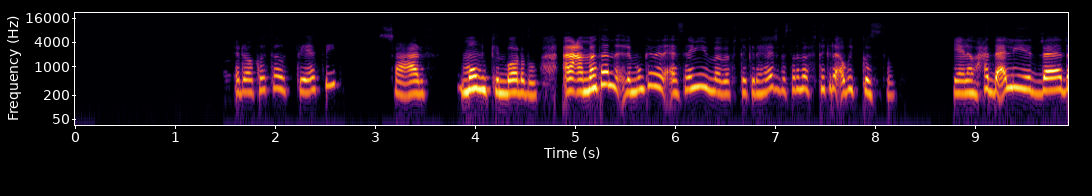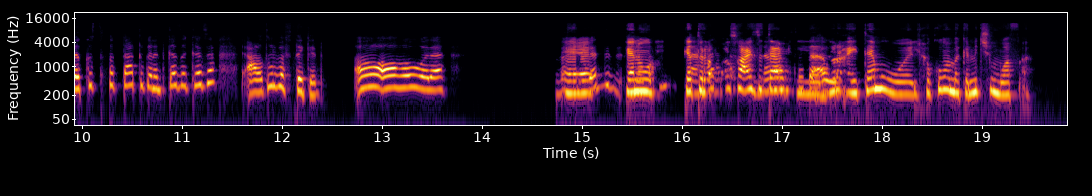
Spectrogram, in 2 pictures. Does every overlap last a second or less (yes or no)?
no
